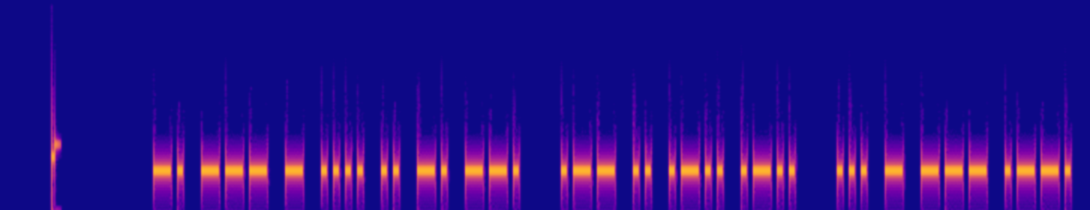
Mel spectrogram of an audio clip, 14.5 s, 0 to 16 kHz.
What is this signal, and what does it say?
Morse code, heard as a keyed tone, about 16 wpm, 700 Hz. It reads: NOTHING WILL STOP
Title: Sentences from Top 1000 Words - Review Part 1 - 15wpm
